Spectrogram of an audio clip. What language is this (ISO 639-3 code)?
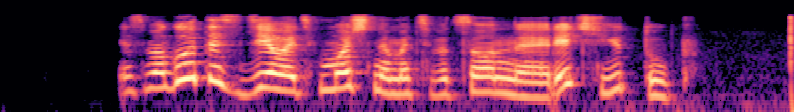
rus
